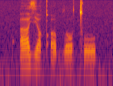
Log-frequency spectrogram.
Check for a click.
present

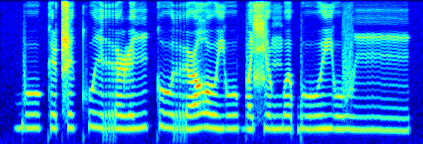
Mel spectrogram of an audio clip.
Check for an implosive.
present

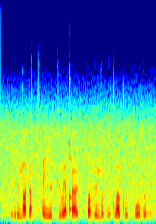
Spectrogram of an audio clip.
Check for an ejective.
present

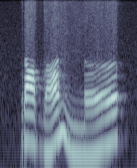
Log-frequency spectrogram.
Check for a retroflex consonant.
absent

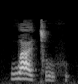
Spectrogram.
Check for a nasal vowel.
absent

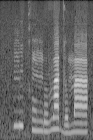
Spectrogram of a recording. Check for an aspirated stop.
present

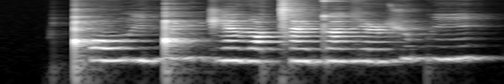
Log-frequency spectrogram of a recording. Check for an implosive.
absent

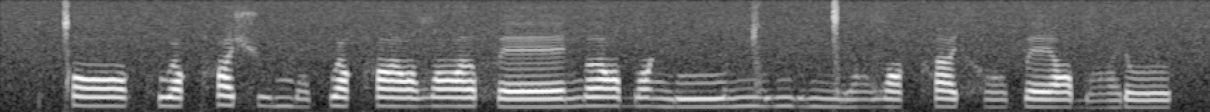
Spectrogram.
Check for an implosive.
absent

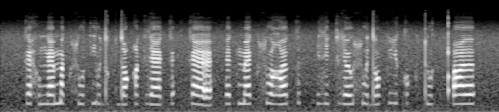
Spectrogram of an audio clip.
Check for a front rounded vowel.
present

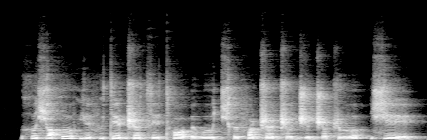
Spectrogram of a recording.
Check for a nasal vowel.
absent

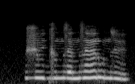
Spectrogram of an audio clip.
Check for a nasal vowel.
present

